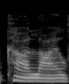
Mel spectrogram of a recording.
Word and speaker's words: Carlisle: Could you spell Carlisle for me? Sorry. It's C-A-R-L-I-S-L-E. You don't pronounce the S. Carlisle Way.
